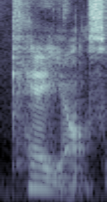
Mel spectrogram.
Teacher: I would pronounce it as chaos with a little bit of a y in the middle. Now, I've done extensive research on this, and some dictionaries use a bit of a y when they pronounce the word, and some don't.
